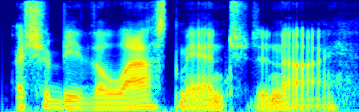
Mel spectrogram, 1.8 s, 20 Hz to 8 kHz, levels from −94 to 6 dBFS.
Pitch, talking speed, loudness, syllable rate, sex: 105 Hz, 265 wpm, -23 LUFS, 5.6 syllables/s, male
